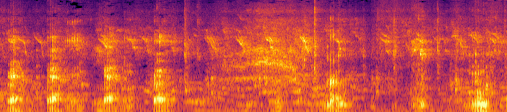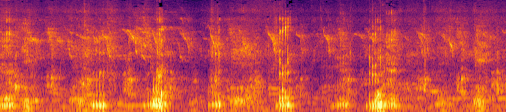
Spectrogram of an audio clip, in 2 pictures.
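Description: Large White fattener pigs grunting, a quick run of short grunts from several animals.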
